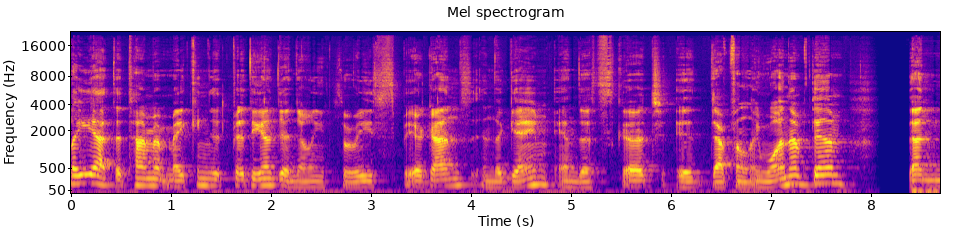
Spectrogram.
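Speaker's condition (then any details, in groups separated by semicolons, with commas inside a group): Cerebral palsy; affects speech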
